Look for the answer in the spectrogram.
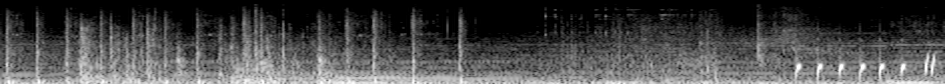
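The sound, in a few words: horse hooves clip-clopping in video game My Time At Sandrock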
